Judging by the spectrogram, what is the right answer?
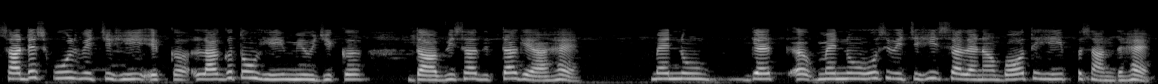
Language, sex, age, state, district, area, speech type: Punjabi, female, 18-30, Punjab, Barnala, rural, spontaneous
